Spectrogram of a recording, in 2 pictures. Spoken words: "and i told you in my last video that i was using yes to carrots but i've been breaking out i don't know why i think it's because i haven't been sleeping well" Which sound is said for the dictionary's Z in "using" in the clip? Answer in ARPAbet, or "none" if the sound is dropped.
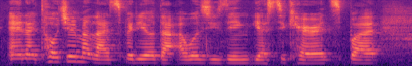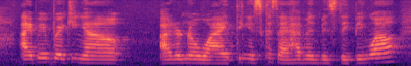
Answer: Z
